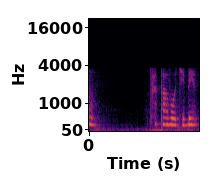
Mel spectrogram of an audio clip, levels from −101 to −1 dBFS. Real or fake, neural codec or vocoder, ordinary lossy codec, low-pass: fake; codec, 16 kHz, about 1 kbps, DyCAST, with the encoder's durations; none; 3.6 kHz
